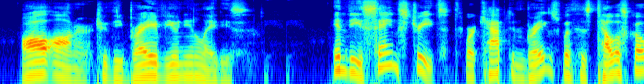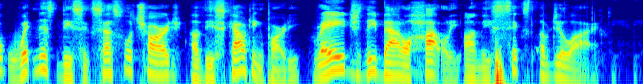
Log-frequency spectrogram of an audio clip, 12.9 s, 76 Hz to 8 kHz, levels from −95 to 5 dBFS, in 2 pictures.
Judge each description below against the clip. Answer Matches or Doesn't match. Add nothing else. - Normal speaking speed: Matches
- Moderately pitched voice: Doesn't match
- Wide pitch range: Matches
